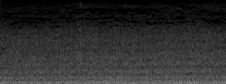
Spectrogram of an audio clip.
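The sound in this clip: Ocean waves washing onto the shore, a steady, dense rushing hiss that holds at an even level throughout with no separate breaks standing out.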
